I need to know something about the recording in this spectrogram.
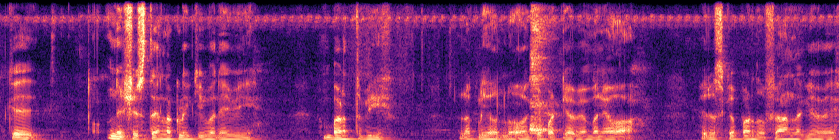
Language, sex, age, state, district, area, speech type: Urdu, male, 45-60, Telangana, Hyderabad, urban, spontaneous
